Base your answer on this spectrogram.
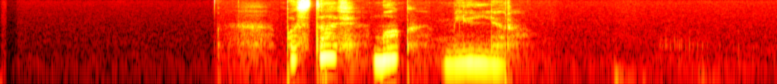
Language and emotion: Russian, sad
